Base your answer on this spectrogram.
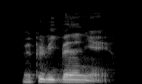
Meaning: banana republic (small country dependent on a single export commodity with a corrupt dictatorial government)
- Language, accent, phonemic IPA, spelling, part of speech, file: French, France, /ʁe.py.blik ba.na.njɛʁ/, république bananière, noun, LL-Q150 (fra)-république bananière.wav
